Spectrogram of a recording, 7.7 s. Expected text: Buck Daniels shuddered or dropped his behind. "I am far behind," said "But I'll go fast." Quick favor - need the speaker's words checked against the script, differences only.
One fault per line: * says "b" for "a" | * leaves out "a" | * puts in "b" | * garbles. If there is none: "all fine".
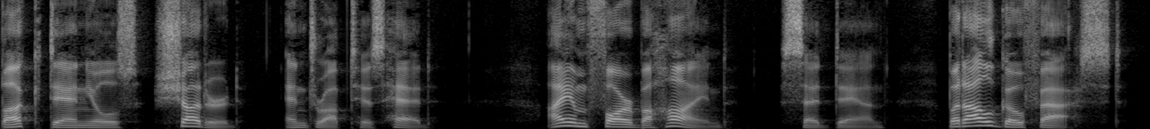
* says "and" for "or"
* says "head" for "behind"
* puts in "Dan"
